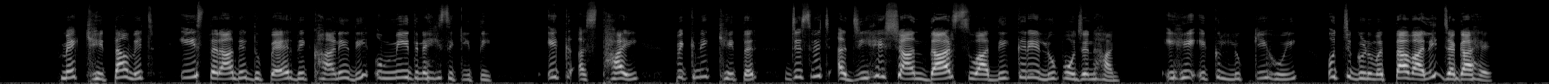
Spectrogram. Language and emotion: Punjabi, surprised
